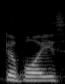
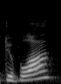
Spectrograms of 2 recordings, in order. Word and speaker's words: Du Bois: Du Bois Museum. I always thought it was Dubois, but they say it Du Bois.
